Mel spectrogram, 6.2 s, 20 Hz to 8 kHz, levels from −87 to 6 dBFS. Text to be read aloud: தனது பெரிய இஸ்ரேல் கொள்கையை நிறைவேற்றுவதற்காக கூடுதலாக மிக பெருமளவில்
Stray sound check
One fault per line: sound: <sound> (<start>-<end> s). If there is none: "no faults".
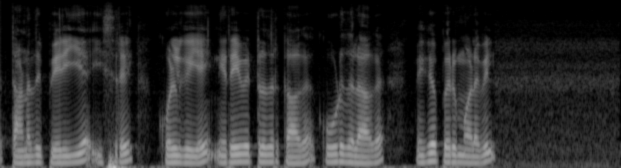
no faults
